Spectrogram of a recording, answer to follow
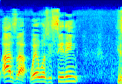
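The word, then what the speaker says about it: עזה: You see Aza Gaza? How do you say Gaza in Hebrew? Aza.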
